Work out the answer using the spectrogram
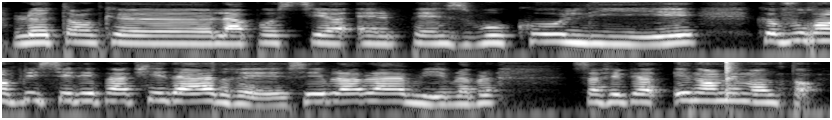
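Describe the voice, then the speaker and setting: Speaking at normal speed in a medium-pitched, slightly mellow voice with fairly even intonation, a French Caribbean woman from Guadeloupe or Martinique chats casually on video. As co-owner of a small cosmetics business, she answers questions, explaining step by step and offering practical tips.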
